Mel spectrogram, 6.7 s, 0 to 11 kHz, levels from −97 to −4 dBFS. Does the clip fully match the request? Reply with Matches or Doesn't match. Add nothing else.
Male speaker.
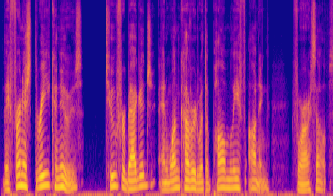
Matches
